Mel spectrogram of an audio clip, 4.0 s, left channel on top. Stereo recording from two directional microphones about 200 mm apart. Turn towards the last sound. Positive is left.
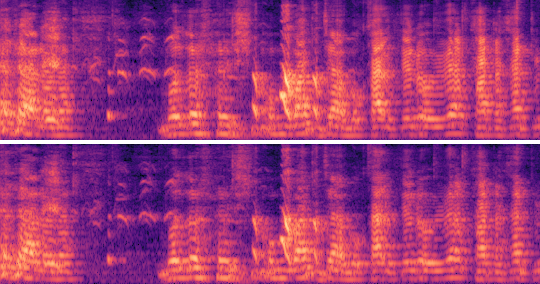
turn(degrees=-30)  # may be behind; listen again after turning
